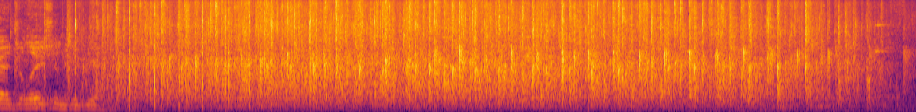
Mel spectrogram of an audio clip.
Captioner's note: applause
